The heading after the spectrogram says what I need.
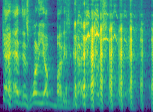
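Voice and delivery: high, loud laughing mock wife; teasing wife. Wife teasing husband about the swearing neighbour, high and laughing.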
